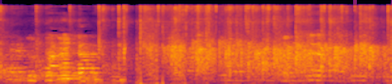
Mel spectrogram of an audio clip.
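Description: Participants at a hypnosis workshop applaud with a burst of close, steady clapping that carries on after a brief dip. Voices are mixed in under it.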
